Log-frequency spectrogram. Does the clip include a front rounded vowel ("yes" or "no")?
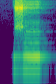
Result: yes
